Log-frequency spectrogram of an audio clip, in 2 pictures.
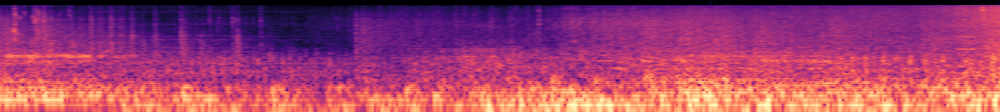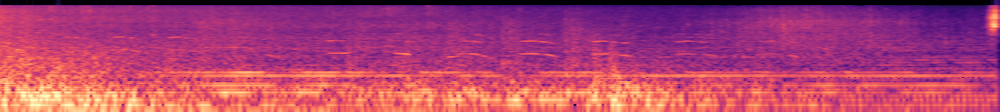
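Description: Sea-surf and wind ambience under a music score, with sustained music tones coming in about halfway through and a few short high chirps.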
